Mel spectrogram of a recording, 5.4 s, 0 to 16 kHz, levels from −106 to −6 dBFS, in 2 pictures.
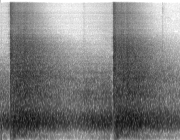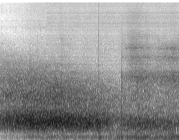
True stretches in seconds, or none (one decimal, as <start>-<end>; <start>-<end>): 2.3-3.4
